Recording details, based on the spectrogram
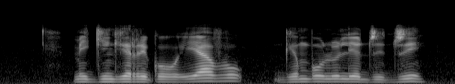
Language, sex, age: Tsonga, male, 23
